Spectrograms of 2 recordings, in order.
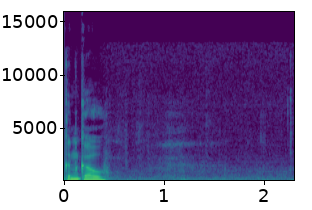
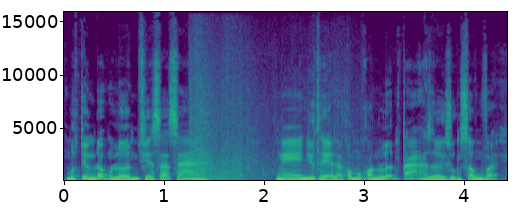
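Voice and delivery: ordinary delivery

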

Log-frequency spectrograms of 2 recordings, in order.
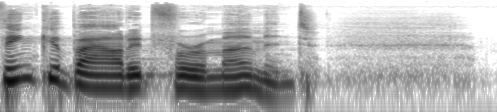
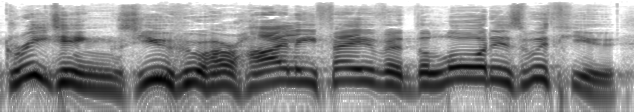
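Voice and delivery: loud proclamation of the angel's greeting; 4 semitones higher, 7 dB louder than usual. Retold or imitated. Preacher voices the angel greeting Mary, loud and proclaiming. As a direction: announce it like a herald angel, full voice. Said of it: "the angel went to her and said".

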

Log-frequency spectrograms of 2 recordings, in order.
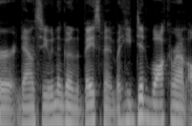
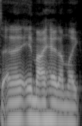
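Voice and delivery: ordinary talk, nothing marked

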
